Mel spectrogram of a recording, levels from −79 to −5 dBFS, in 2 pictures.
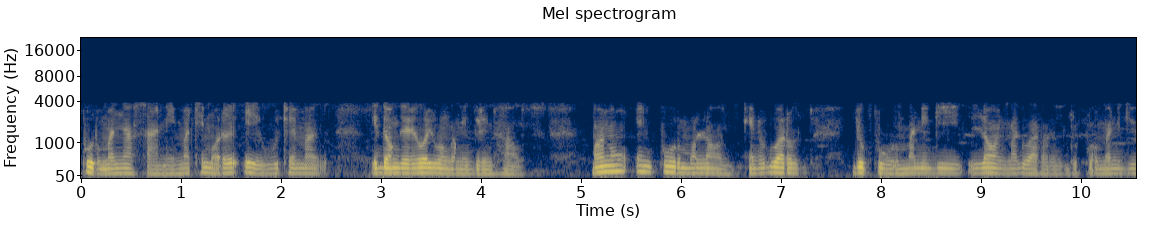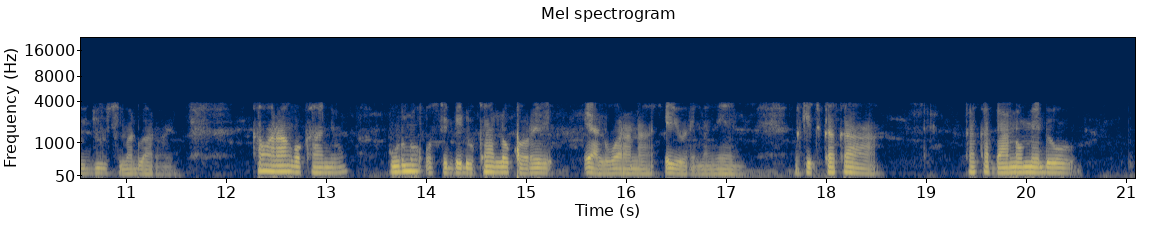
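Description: GSM full-rate codec coding runs through the whole of this speech recording. The buzzy, gravelly roughness and the absence of anything above 4 kHz fit the 13 kbps full-rate coder. It models the vocal tract as a filter excited by regularly spaced pulses, keeping only every third excitation sample, so the fine detail of the voice is replaced by a coarse pulse train, and the damage is plainly audible. GSM bit errors then break the sound into brief squawks and gargles at 0.82–0.89 s, at 3.65–3.75 s between "ma gi dho ngere" and "ni greenhouse", at 14.89–14.94 s just after "kanyo purno ossebedo ka", and at 17.86–17.93 s. Each burst lasts about a tenth of a second or less, which points to corrupted filter, pitch or gain values reaching the decoder over a few consecutive 20 ms frames. The spectrum bends or the level jumps until clean frames return.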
